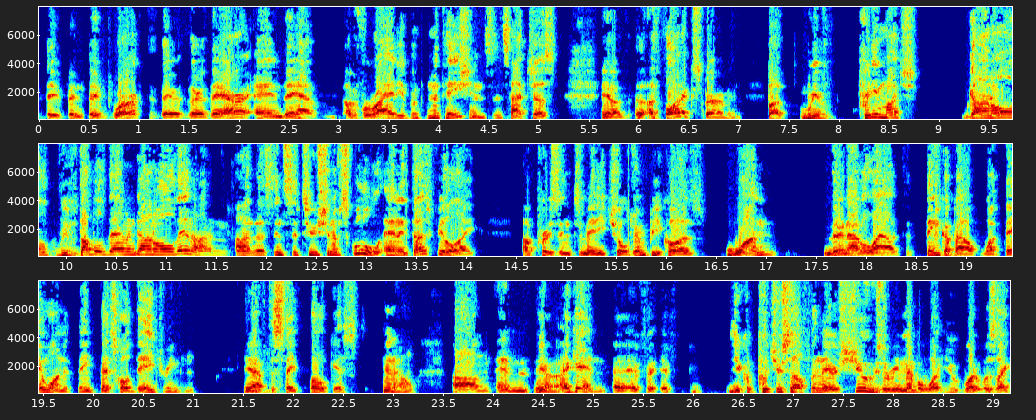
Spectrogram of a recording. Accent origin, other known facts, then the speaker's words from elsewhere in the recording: Bronx, New York, United States; I'm 58. And so I grew up in the 60s and 70s. And you go out in the sidewalk, street any day. I grew up in the Bronx.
